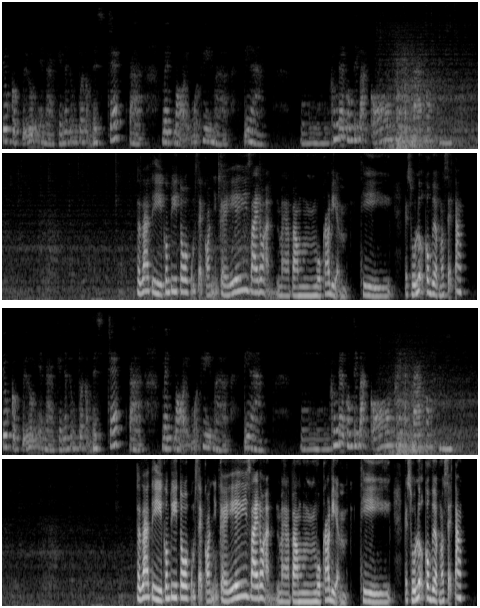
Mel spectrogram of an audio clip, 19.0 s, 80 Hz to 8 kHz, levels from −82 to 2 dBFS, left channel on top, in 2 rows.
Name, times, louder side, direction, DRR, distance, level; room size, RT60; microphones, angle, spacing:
voice 1, 0.0-5.3 5.5-5.6 6.0-8.7, right 2 dB, 50° right, 1.3 m, -41 dB
sound 1, 7.4-14.9, equal, 50° left, 2.4 m, -46 dB
voice 2, 12.2-16.4 16.7-18.7, right 7 dB, 75° right, 0.3 m, -25 dB
8.5 x 7.5 x 2.5 m
head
